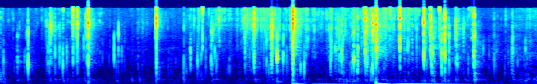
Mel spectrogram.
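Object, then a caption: Plastic-wrapped multipack of sponge cloths. A plastic-wrapped multipack of sponge cloths lies flat while long nails scratch across its crinkly plastic surface. Dense, rapid crinkling and crackling come in sharp, bright bursts over a faint low rumble, with brief scraping textures between them.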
